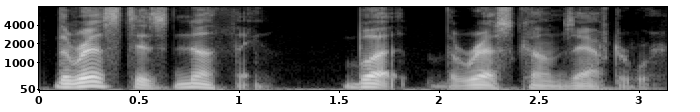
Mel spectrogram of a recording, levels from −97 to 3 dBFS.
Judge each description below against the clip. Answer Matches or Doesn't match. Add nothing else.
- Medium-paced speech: Matches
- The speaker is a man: Matches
